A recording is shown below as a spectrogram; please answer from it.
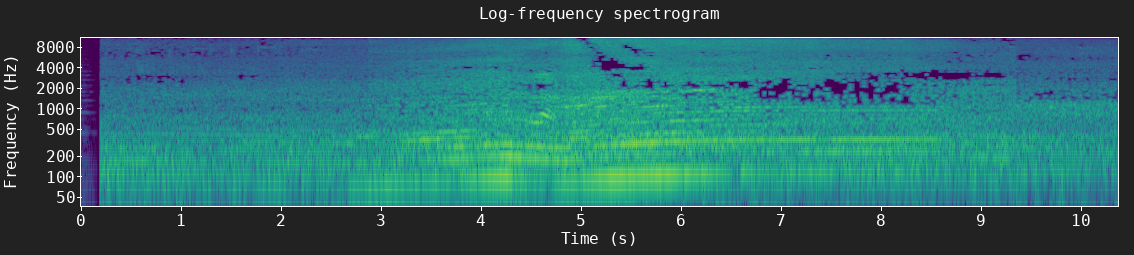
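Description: A motor vehicle passing close by on the road: its engine and tyre sound swells over a couple of seconds, drops in pitch as it goes past, then fades, over steady outdoor noise.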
